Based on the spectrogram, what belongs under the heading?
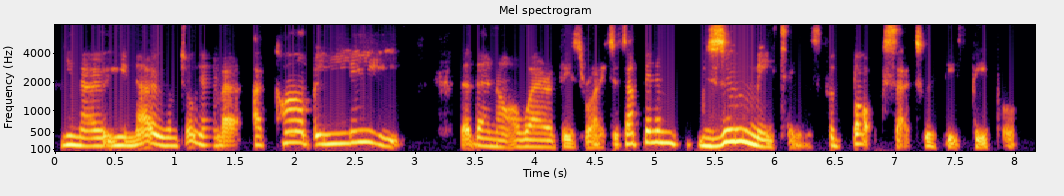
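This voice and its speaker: Over dull, lo-fi, roomy call audio, a woman who writes and acts in audio dramas gives her views emphatically as an interview guest on a podcast. Her mid-range voice is creaky and mellow with a breathy edge, and the tone stays conversational.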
